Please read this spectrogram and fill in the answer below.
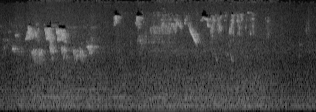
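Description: Small songbirds chirping faintly: a run of short, high chirps in the first two seconds, then scattered chirps, a quick downward-sliding call and a rapid chatter around four seconds in.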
